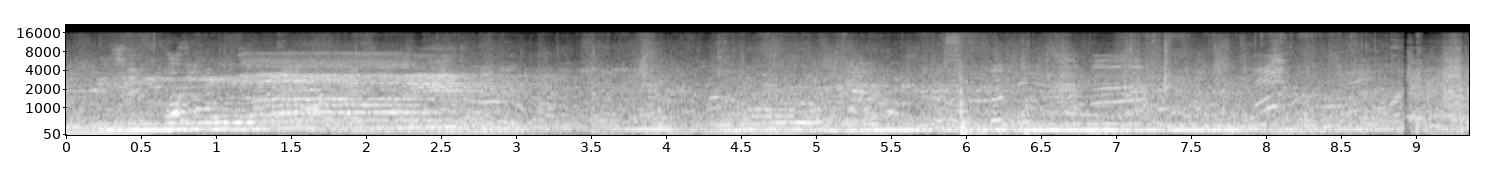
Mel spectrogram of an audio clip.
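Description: People chat and murmur nearby outdoors.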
